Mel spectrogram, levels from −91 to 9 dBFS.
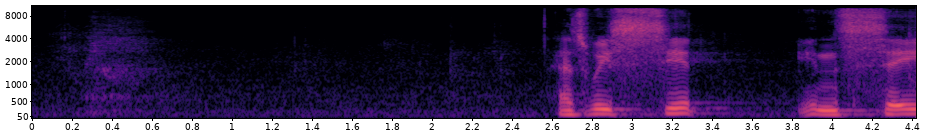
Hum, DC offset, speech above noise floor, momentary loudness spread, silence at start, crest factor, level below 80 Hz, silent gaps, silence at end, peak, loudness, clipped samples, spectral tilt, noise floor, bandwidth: none; under 0.1%; 37 dB; 26 LU; 0.3 s; 20 dB; -76 dBFS; none; 0 s; -16 dBFS; -33 LUFS; under 0.1%; -3.5 dB/octave; -69 dBFS; 10.5 kHz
